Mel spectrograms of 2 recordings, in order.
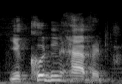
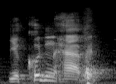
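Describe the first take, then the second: First: Couldn't have is said fully with a clear have. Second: Couldn't have is said fully with a clear have.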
